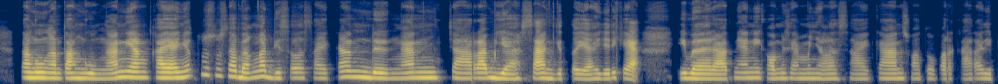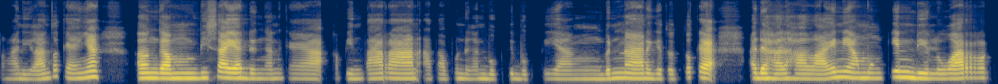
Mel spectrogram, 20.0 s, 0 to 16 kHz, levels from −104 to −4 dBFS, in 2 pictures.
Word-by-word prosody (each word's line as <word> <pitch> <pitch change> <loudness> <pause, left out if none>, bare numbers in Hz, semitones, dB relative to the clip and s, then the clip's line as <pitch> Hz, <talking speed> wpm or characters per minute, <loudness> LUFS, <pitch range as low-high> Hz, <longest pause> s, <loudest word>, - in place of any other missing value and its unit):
tanggungan-tanggungan 190 -2 0
yang 215 -1 +2
kayaknya 205 +2 +2
tuh 310 +4 -11
susah 260 -4 -5
banget 215 +3 -1
diselesaikan 195 +3 -5
dengan 195 +1 -2
cara 195 -1 -2
biasa, 180 -1 0
gitu 175 0 -13
ya. 160 -1 -4
Jadi 175 +2 -7
kayak 180 -4 -2 0.4
ibaratnya 175 0 -2
nih 200 - -6
kalau 175 -2 -8
misalnya 180 -1 -11
menyelesaikan 175 +1 -10
suatu 175 0 -18
perkara 170 0 -15
di 175 - -9
pengadilan 165 0 -6
tuh 245 - -6
kayaknya 200 +2 +2 0.4
enggak 190 -1 +7 0.3
bisa 195 +2 +4
ya 195 -1 +9
dengan 180 -1 -7
kayak 170 -2 -6
kepintaran 180 +1 -1
ataupun 165 +2 -12
dengan 165 +1 -10
bukti-bukti 165 +1 -14
yang 165 0 -8
benar 180 +1 +2
gitu 170 -1 -6
tuh, 200 - -7
kayak 195 -3 +7 0.3
ada 190 0 +4
hal-hal 175 -1 +1
lain 170 +5 +3
yang 210 -3 +4
mungkin 200 +3 +2
di 185 -1 +3
luar, 180 +3 +3
185 Hz, 140 wpm, -21 LUFS, 175-195 Hz, 0.4 s, ya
